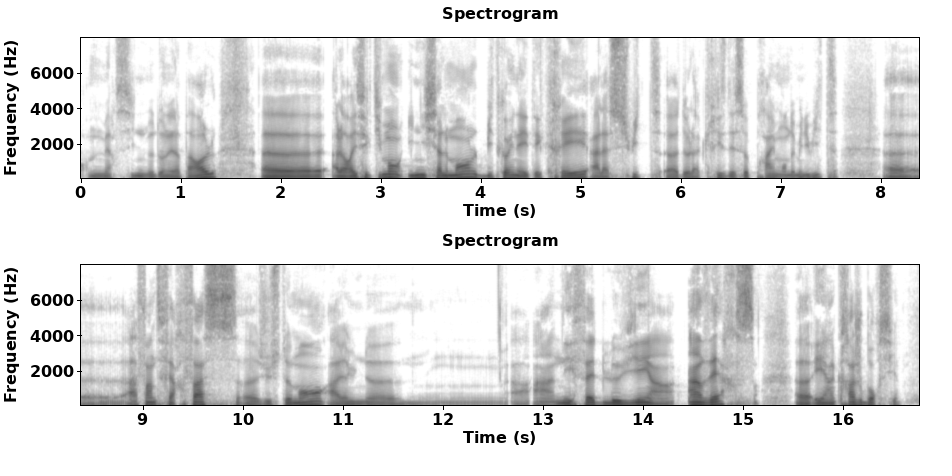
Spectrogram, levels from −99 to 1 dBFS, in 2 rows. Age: 30-49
